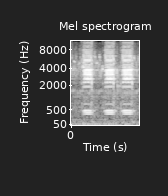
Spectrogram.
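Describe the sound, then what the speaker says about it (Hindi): A Toyota Fortuner Legender 2.8 automatic 4x4 from 2025 sounds its horn in three short, thin, reedy beeps at an even pace, close by with no talking. "ये हॉर्न है इसका, पी लगता है कि अल्टो वल्टो ही चल रही हो"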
